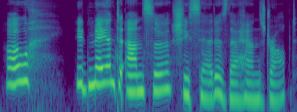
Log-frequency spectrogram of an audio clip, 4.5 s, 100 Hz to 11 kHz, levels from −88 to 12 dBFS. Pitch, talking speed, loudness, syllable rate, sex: 245 Hz, 135 wpm, -18 LUFS, 3.3 syllables/s, female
